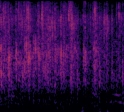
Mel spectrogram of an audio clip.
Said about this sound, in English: So celebrate again with applause and be seated.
